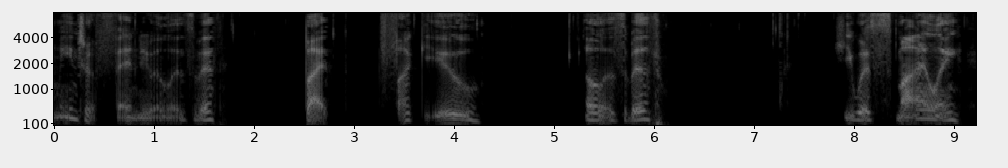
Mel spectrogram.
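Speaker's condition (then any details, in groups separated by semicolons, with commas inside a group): Multiple sclerosis; quadriplegic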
